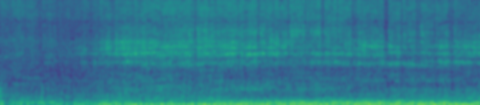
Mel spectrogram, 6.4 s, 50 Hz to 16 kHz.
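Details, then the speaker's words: Whipple-supercharged, cammed Ram 1500 Hemi V8, not a full cold start, before new MBRP catback: deep lumpy idle swelling with revs, loose tinny rattle from the blown-out muffler. "it's not a full cold start but you can hear the rattling coming from the muffler it smells like crap"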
